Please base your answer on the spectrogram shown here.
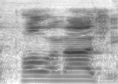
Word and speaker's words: Malignaggi: Yeah, Malignaggi.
